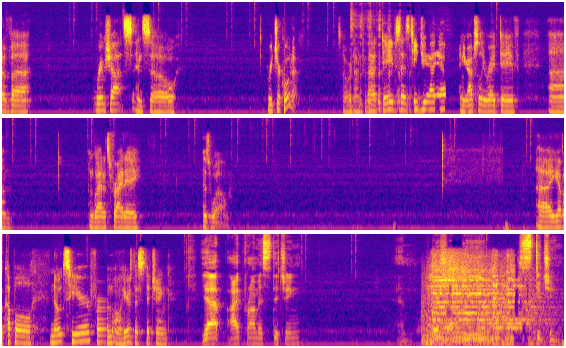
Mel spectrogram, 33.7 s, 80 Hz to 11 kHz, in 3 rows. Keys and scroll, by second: 16.0-18.2 typing, 19.3 l, 31.3 l.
